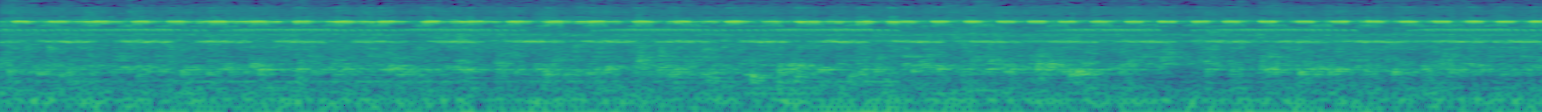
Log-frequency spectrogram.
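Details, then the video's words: Crickets chirping for a rat-repelling, sleep-inducing and bird-training recording: rapid high pulsed trills in rhythmic bursts, several insects overlapping at different pitches. "suara jangkik"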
